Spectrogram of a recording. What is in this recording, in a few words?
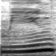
"ming2", Chinese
